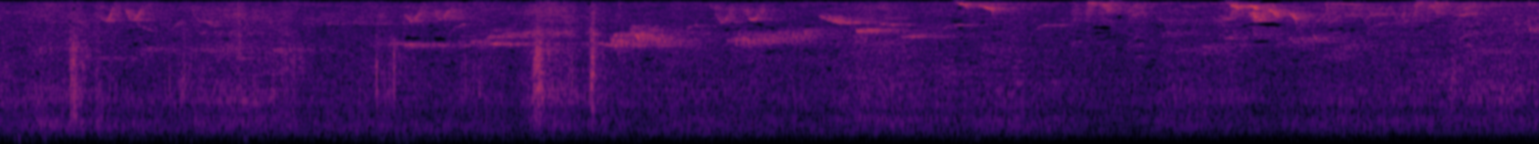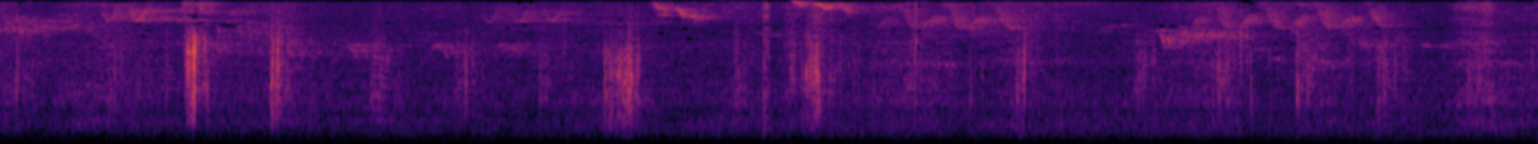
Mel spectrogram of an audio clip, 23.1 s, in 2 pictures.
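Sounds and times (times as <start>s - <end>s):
steady outdoor hiss: 0.0s - 23.0s
woodland birdsong: 0.0s - 23.0s.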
